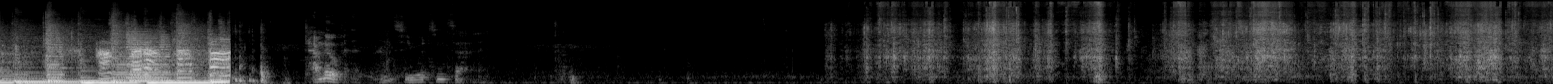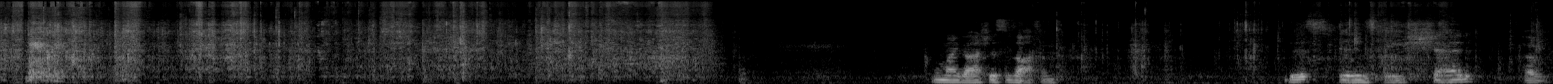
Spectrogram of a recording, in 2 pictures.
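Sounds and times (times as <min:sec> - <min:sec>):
packaging crinkling and rustling: 0:08.2 - 0:23.1, 0:25.6 - 0:31.0.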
